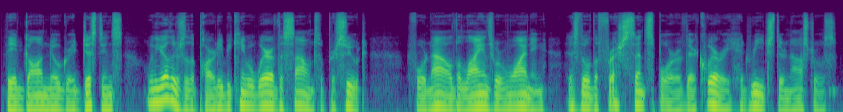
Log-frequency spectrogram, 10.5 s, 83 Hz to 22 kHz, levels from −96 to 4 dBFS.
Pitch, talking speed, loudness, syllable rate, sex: 95 Hz, 215 wpm, -18 LUFS, 5.6 syllables/s, male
